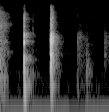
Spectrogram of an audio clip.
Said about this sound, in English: Congrats! Con, uh, round of applause for the new owners of the Sarasota Square Mall. Everybody, clap it up! Clap it up!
